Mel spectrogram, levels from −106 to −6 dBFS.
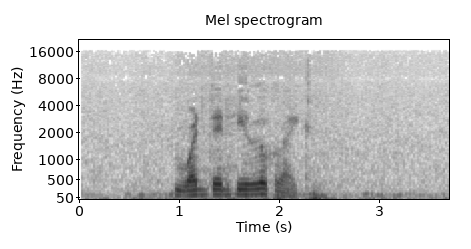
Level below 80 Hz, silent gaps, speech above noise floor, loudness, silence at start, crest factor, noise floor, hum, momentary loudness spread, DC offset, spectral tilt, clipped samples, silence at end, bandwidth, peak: -50 dBFS; none; 27 dB; -30 LUFS; 0.25 s; 18 dB; -56 dBFS; none; 19 LU; under 0.1%; -7 dB/octave; under 0.1%; 0 s; 16.5 kHz; -16 dBFS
